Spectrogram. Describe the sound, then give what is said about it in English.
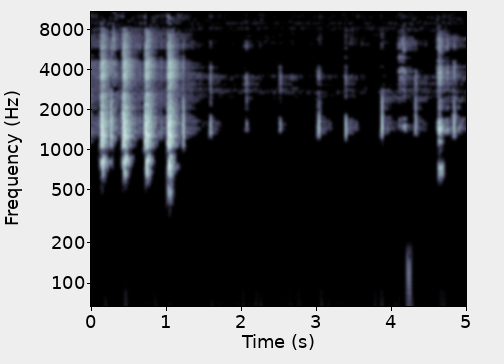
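An iron door knocker shaped like a dragon's head, on the door of a big, old-fashioned house, raps four times in a quick, heavy series of sharp metallic strikes, followed by faint ticking clicks and one more louder clank near the end. No voices. “The iron door knocker was in the shape of a dragon's head. I lifted it, rapped.”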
